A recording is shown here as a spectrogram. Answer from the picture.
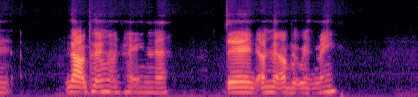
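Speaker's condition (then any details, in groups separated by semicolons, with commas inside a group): Quadriplegic cerebral palsy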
